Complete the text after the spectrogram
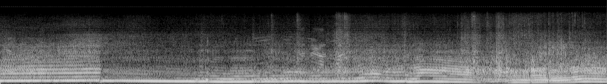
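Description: Gravel crunches and sprays under a car's tyres.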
